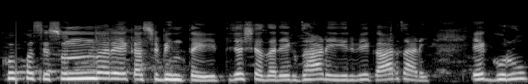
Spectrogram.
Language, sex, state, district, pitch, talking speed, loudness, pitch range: Marathi, female, Maharashtra, Pune, 230 Hz, 170 wpm, -14 LUFS, 205-255 Hz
